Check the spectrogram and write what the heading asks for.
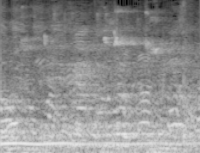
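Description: Basketball bouncing on a hardwood gym floor during play, with players calling out on the court.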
